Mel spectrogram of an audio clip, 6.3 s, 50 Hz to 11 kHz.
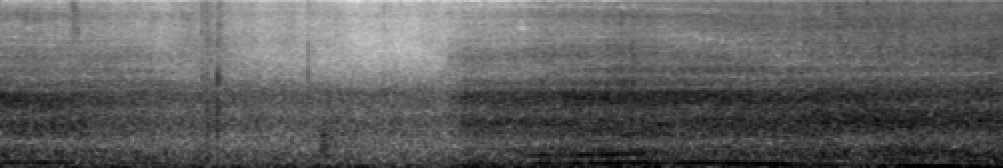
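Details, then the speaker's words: Mazda 6, one owner, 118,000 km, stock exhaust before a planned change. Mild, muffled petrol hum that swells after about three seconds as revs rise; quiet and even, a healthy factory exhaust. "Là on vous fait écouter le bruit, bon c'est d'origine, il n'y a pas grand chose. Mais puis voilà, vous verrez ce que ça donne après changement."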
